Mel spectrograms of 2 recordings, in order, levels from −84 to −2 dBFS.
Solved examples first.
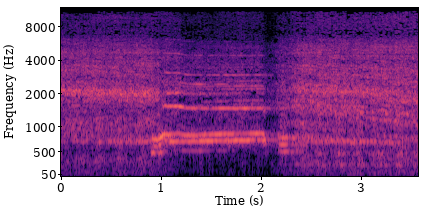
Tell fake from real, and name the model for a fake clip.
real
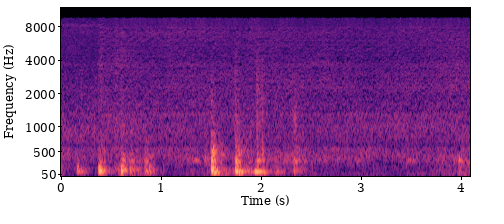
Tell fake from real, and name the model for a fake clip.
fake, autoencoder, DAC-VAE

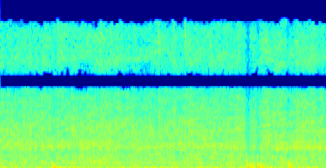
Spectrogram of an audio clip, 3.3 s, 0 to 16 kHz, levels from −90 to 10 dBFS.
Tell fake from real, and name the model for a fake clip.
fake, autoencoder, DAC-VAE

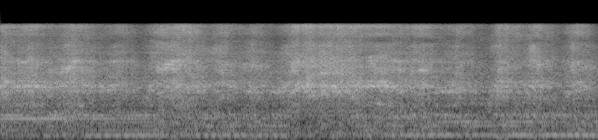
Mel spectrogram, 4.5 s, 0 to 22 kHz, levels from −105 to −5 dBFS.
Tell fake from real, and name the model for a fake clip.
fake, autoencoder, DAC-VAE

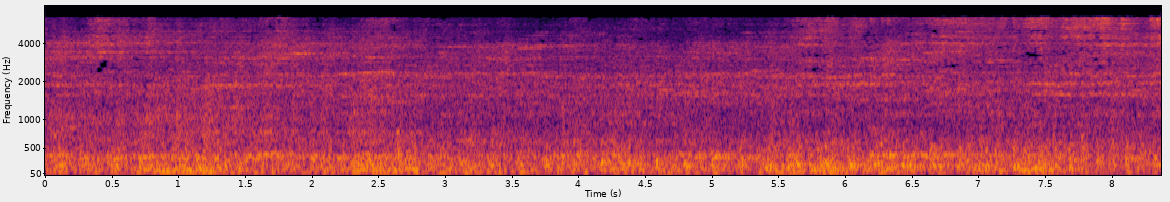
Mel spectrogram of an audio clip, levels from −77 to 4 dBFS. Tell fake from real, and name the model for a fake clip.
real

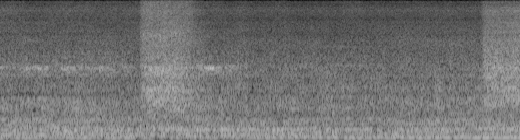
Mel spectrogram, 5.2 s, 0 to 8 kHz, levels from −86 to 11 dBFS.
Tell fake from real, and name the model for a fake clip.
fake, autoencoder, DAC-VAE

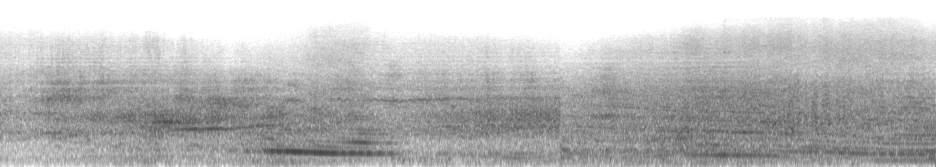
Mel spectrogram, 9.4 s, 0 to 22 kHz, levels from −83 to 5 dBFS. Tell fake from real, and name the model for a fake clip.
real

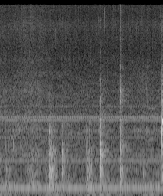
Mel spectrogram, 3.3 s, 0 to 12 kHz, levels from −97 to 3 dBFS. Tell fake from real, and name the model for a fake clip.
real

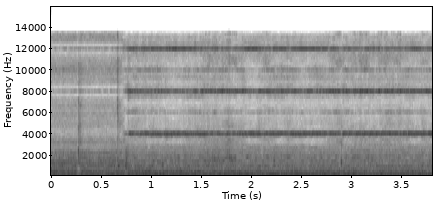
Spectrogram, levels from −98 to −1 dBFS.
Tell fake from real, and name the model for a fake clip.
fake, autoencoder, DAC-VAE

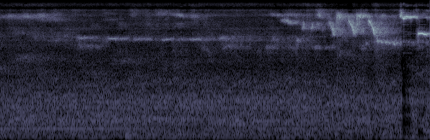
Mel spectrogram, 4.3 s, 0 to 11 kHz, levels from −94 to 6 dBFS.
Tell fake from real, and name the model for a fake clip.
fake, autoencoder, DAC-VAE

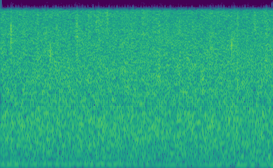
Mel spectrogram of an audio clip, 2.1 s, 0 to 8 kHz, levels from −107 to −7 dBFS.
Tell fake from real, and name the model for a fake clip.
fake, autoencoder, DAC-VAE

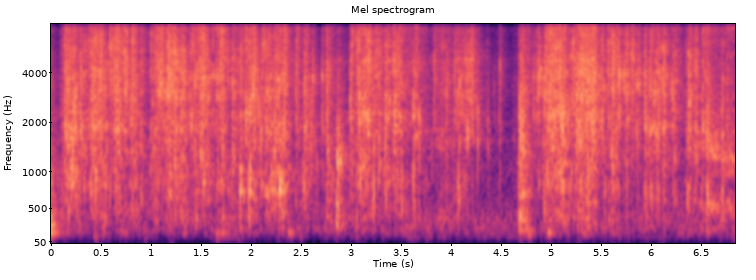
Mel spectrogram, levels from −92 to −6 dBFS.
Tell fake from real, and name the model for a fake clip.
fake, autoencoder, DAC-VAE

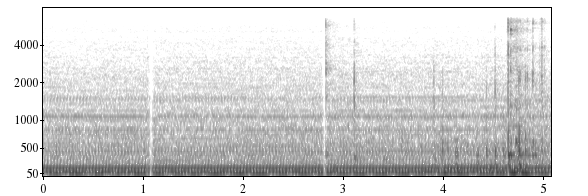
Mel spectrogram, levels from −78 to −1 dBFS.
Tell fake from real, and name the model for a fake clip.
real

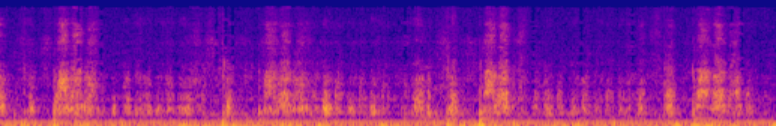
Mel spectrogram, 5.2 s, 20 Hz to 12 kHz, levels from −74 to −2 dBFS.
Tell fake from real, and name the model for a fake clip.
real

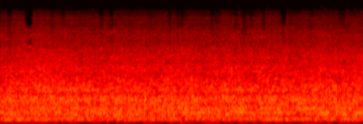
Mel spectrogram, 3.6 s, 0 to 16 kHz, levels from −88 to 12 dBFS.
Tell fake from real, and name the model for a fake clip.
fake, autoencoder, DAC-VAE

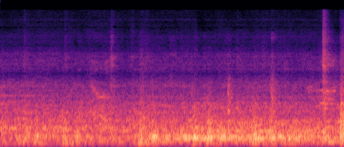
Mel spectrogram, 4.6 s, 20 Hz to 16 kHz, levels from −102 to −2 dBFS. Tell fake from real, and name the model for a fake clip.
fake, autoencoder, DAC-VAE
